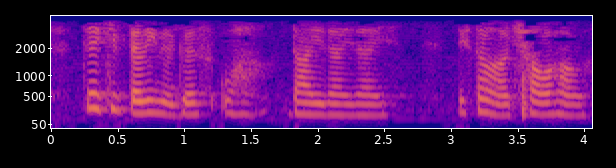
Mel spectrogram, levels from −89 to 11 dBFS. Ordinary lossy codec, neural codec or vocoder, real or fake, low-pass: MP3, 16 kbps; none; real; 3.6 kHz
